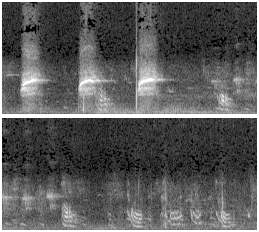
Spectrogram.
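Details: Black francolin kept at home, giving three loud, sharp, high notes about a second apart with a slight rising whistle. Fainter, descending chattering notes follow in a loose series.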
